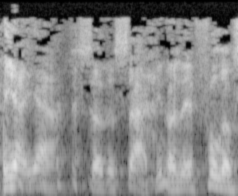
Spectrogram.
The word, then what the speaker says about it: sac: And it's even spelled like the French, you know, sack. S-A-C, sack.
